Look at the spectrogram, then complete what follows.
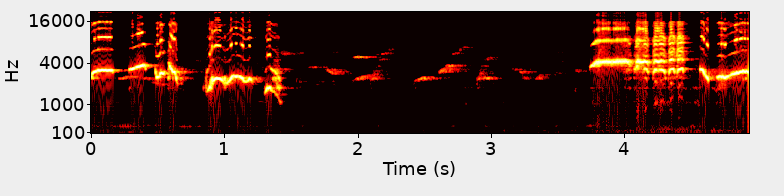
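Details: Oriental magpie-robin song played to stimulate caged birds to sing: loud, varied whistled phrases and harsh chattering notes in two bursts, separated by a quiet stretch of soft low hum.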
